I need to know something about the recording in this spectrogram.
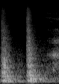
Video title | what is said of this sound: WELDING FAIL!! ❌ I set my Mk1 Escort on FIRE!! 🔥 🙁 | when I hit it with a hammer, it's solid. It's literally solid.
